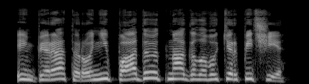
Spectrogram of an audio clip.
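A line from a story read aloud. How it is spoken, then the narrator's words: Barking snap. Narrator (Russian): рявкнул Фортем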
